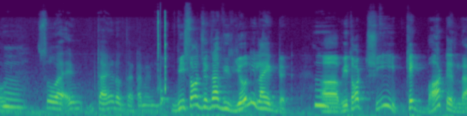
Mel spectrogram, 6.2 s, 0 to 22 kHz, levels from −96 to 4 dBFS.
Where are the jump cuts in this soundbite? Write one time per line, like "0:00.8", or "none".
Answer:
0:02.2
